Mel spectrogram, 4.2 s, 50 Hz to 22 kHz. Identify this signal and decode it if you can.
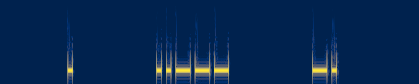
Morse code, heard as a keyed tone, about 25 wpm, spaced as for 9 wpm, 690 Hz. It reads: E2N
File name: Lesson 14e - Number 2 - Three Characters 25wpm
